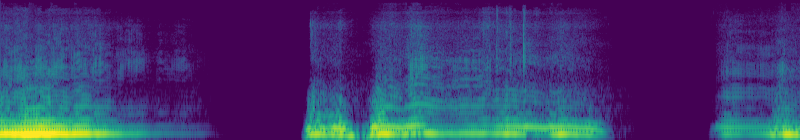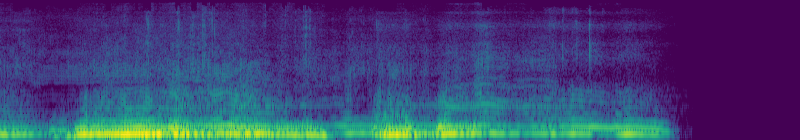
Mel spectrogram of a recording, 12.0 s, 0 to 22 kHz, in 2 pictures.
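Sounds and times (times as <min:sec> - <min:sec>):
bee buzzing in flight: 0:00.0 - 0:01.6, 0:02.3 - 0:04.6, 0:05.4 - 0:11.1.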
